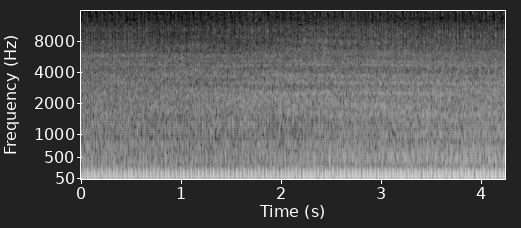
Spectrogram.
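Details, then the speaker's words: Harley-Davidson motorcycle, after replacing one blown fuse: deep, even V-twin idle at about three beats a second, smooth regular rhythm, no knocks, very quiet for a Harley; engine light still on; normal idle. "Oh, it actually sounds alright. Yes! One little fuse."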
